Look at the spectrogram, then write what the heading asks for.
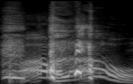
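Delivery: put-on very high-pitched voice with English accent. Describing how Bane sounds in the movie, imitate him in a high-pitched English Bane voice. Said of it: "this high pitched English voice".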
